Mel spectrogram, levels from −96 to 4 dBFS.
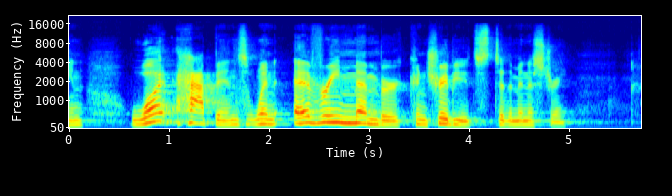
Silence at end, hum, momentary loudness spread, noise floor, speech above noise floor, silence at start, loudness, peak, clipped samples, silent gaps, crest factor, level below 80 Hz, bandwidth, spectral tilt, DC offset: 0.75 s; none; 13 LU; -61 dBFS; 38 dB; 0 s; -22 LUFS; -2 dBFS; under 0.1%; none; 20 dB; -74 dBFS; 14.5 kHz; -6 dB/octave; under 0.1%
